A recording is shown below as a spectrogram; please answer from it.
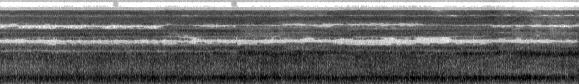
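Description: A homemade Kwiky all-fuel foundry burner runs with its air choked, giving a loud, constant, close-up roar with a steady rumbling hiss that holds unchanged throughout.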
